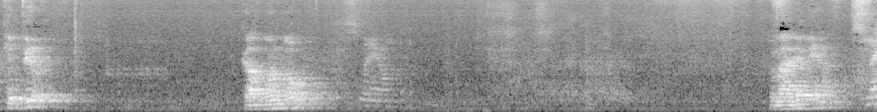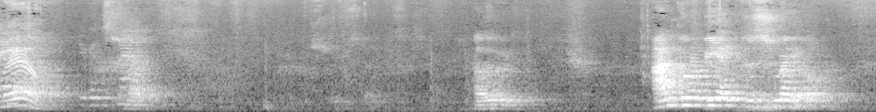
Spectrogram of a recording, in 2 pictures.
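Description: An elderly man speaks through a microphone and a loudspeaker in bursts, with pauses, in an echoing room.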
